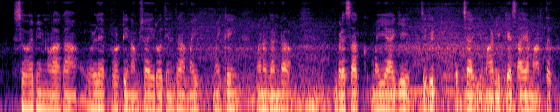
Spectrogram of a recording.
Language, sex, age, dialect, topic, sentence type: Kannada, male, 18-24, Dharwad Kannada, agriculture, statement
